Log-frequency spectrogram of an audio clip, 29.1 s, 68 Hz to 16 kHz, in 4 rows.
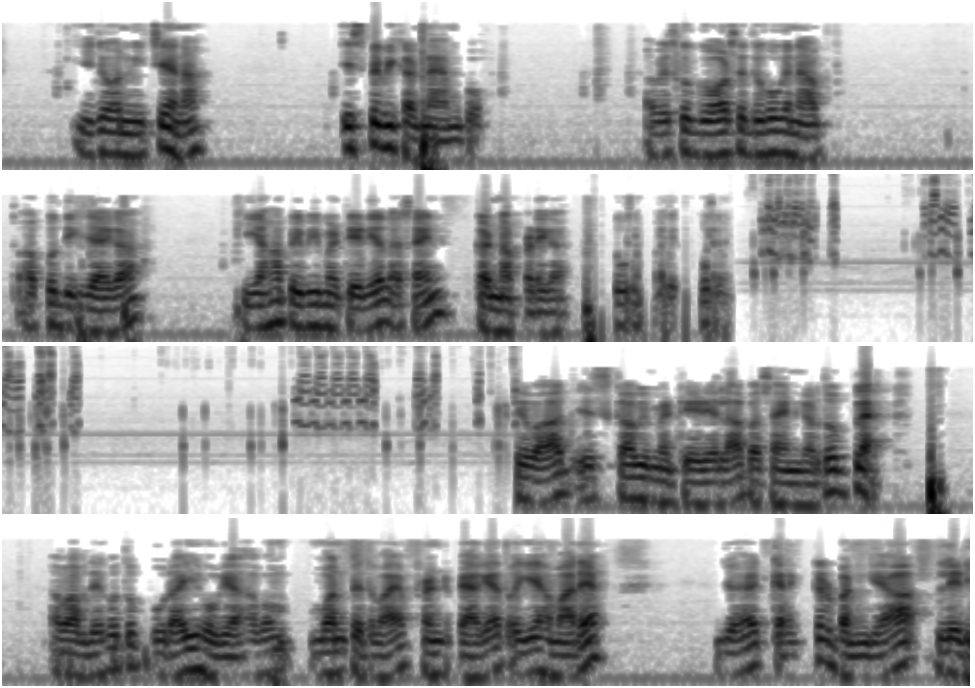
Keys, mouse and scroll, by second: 1.6-2.2 scroll up 3, 2.2-4.0 middle drag, 4.0 Tab, 4.6-7.3 middle drag, 7.3-8.6 scroll up 2, 8.6-10.9 middle drag, 10.9 click, 11.7 c, 12.1 Escape, 12.2 ctrl+z, 12.4 c, 13.0 shift+middle click, 13.2 c, 14.1 shift+middle click, 14.4 c, 14.8 right click, 14.8 ctrl+z, 15.0 c, 15.9 shift+middle click, 16.0-16.4 shift+scroll down 3, 16.1 middle click, 16.4 shift+middle click, 16.6 c, 17.4 shift+middle click, 17.7 c, 18.1 click, 18.2 ctrl+z, 19.6 click, 20.5-22.3 drag, 22.3 Tab, 22.8-24.7 scroll down 3, 24.7 KP_1, 27.2 scroll down 2, 27.8-28.5 scroll up 1.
